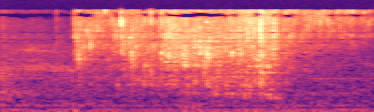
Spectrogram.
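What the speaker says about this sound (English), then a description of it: "A little bit more water in there because I had it kind of condensed." Water is poured into a pot of seafood broth on the stove, a short close splashing stream that lasts about a second before it stops.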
